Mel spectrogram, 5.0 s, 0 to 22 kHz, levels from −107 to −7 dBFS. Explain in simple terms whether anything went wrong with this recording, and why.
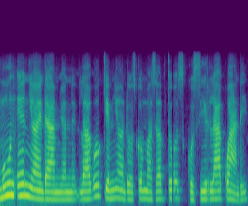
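Something did go wrong, briefly, at about 3.44 s. The speech gives a short dip and warble lasting until about 3.57 s, which fits a single lost AMR speech frame. A radio error spoiled one small slice of the call, so the phone's decoder guessed it by reusing the previous sound at lower volume, then recovered a touch rough. Unlike a true dropout or click, there's no hard silence or sharp tick, just a smeared wobble in the otherwise clear HD Voice sound.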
